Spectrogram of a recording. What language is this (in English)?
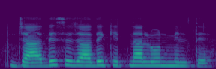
Magahi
